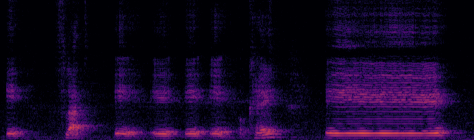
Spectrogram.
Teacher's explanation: It's flat. There is no variation in the tone, right? It's one tone, one sound.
